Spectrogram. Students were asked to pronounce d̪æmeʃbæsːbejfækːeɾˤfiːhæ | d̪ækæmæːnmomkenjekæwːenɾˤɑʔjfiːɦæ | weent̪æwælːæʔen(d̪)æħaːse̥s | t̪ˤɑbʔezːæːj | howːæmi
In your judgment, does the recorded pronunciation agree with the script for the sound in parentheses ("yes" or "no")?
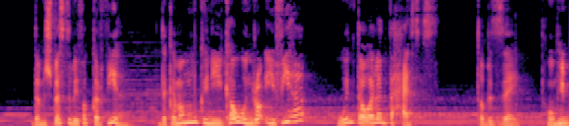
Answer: no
